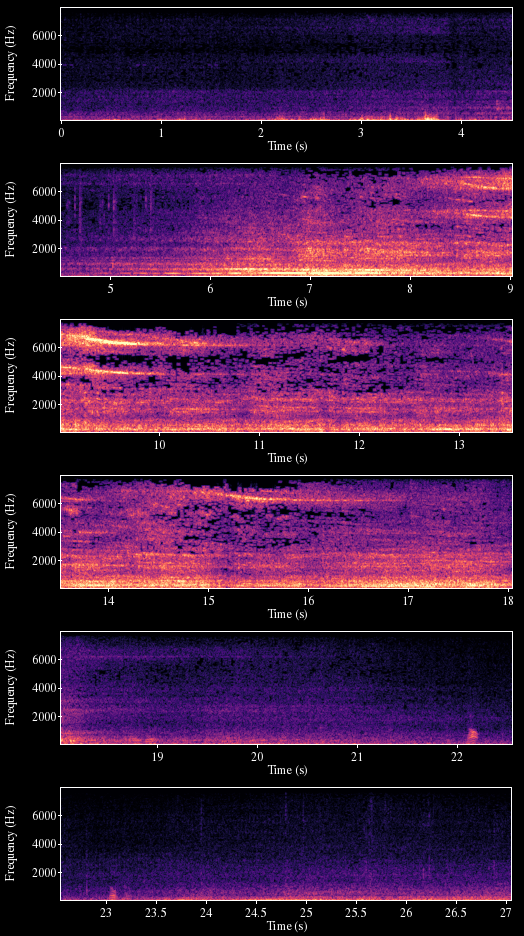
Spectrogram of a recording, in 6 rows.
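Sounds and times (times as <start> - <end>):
high-speed train passing: 0.0 - 27.0
whining tones sliding down: 4.6 - 17.1.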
